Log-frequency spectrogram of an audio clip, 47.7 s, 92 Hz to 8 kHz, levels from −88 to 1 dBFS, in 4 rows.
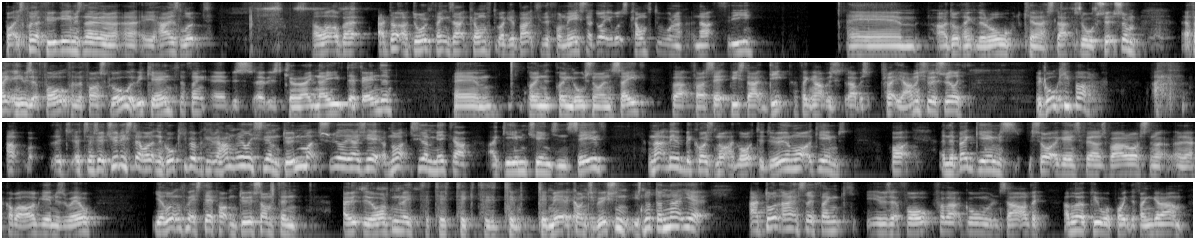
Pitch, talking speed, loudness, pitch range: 165 Hz, 265 wpm, -20 LUFS, 135-210 Hz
